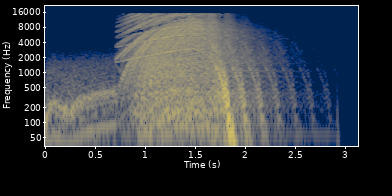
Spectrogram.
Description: Starship Warp Spd Pa

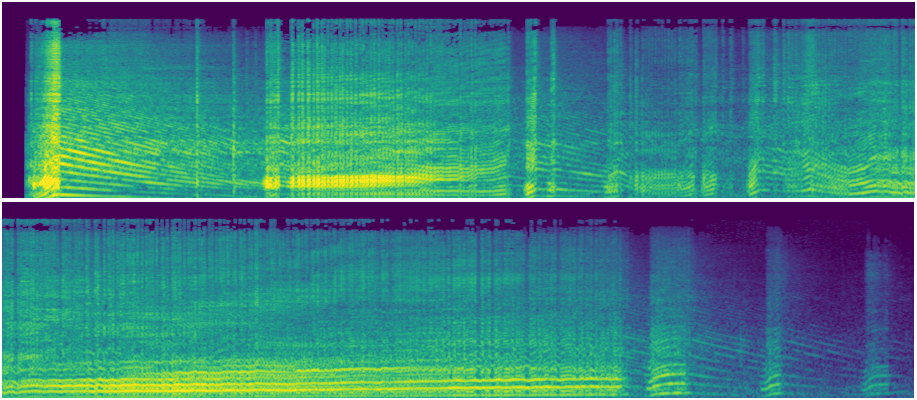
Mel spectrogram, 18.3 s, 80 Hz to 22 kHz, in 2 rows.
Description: Motorcycle 125 Rev, motocross

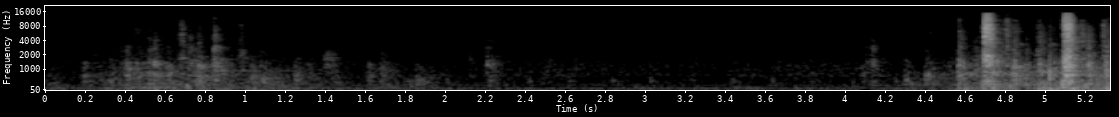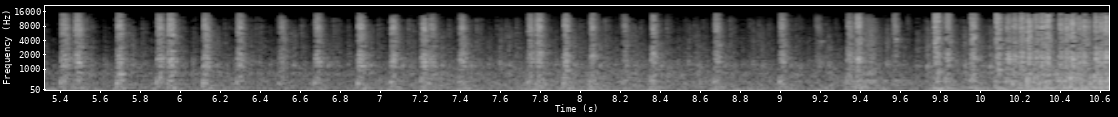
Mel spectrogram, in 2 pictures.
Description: Prop Plane Start Idle, int

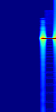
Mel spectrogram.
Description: Heart Rate Beep High, beeps

